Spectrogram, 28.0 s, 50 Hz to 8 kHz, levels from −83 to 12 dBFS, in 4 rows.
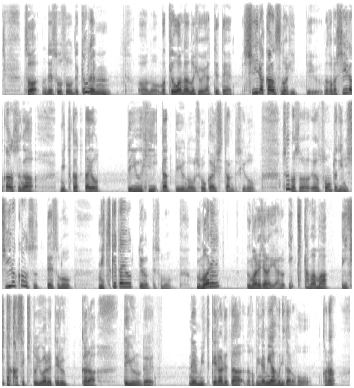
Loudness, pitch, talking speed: -21 LUFS, 120 Hz, 355 characters per minute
